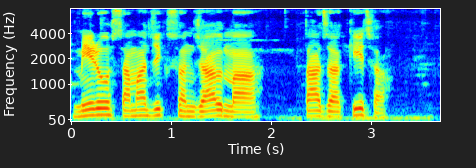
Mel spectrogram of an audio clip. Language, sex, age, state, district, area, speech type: Nepali, male, 18-30, West Bengal, Kalimpong, rural, read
